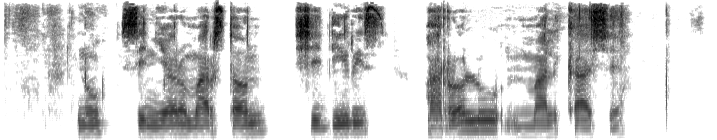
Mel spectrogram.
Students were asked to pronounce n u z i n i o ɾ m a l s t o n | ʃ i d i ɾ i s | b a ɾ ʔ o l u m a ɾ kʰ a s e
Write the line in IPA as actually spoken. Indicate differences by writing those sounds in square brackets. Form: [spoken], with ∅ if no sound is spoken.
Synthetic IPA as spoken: n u [s] i n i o ɾ m a [ɾ] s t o n | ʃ i d i ɾ i s | [p] a ɾ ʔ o l u m a [l] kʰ a [ʃ] e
